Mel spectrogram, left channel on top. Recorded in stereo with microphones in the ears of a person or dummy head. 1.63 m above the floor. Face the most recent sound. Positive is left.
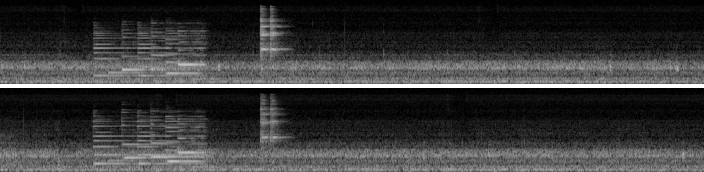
turn(degrees=15)  # may be behind; listen again after turning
